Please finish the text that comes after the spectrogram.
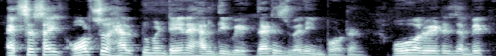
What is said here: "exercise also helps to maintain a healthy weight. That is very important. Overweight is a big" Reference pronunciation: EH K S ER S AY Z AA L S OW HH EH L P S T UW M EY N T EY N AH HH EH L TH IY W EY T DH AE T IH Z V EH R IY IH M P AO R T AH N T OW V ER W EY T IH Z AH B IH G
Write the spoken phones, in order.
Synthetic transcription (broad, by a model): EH K S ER S AY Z AA L S OW HH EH L P T UW M EY N T EY N AH HH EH L T IY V EY T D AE T IH Z V EH R IY IH M P AO R T AH N T OW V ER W EY T IH Z AH B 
